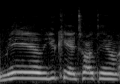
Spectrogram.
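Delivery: a hint of a nurse telling her off; lightly voiced nurse. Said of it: "it was like".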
